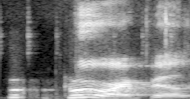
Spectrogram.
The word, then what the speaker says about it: Brewerville: Brewerville, like you're brewing.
